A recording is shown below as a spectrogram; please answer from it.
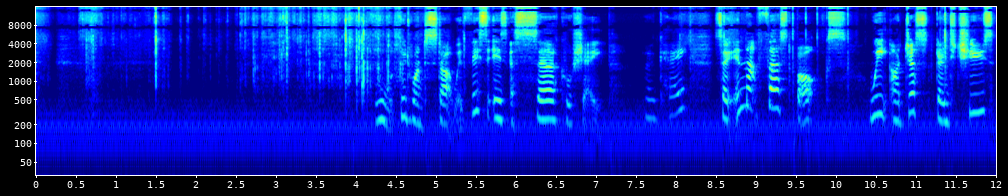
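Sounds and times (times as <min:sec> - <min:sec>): paper crackling: 0:00.0 - 0:04.8
low hum: 0:00.0 - 0:12.0.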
